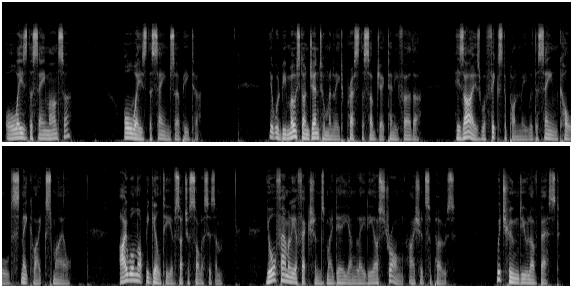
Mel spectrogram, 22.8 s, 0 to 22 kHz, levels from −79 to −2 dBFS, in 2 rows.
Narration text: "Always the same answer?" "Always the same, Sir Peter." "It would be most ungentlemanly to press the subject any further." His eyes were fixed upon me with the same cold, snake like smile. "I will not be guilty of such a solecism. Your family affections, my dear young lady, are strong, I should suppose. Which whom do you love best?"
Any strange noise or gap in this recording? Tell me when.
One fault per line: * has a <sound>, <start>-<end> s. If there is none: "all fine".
all fine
